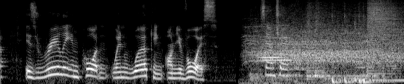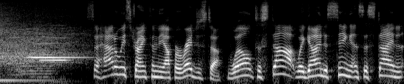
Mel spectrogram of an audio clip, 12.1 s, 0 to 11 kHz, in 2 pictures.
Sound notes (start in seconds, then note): 3.6 audience applauding and cheering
